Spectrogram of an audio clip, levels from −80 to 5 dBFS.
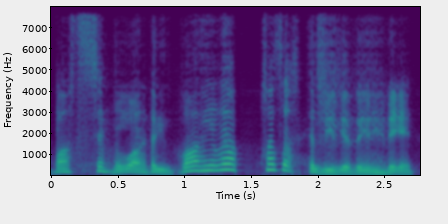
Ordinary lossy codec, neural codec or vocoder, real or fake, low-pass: none; codec, 16 kHz, 0.5 kbps, FreqCodec, larger model; fake; none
